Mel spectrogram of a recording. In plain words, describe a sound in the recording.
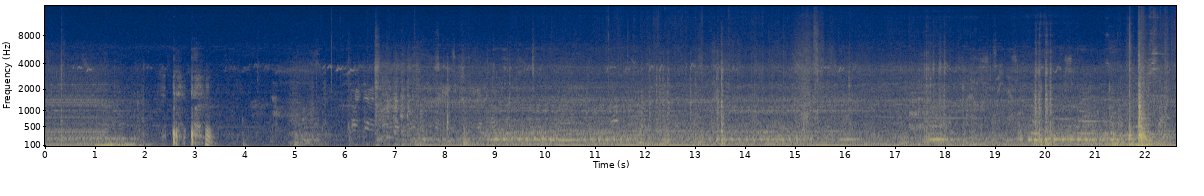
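A vehicle engine rumbles low and steadily nearby.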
